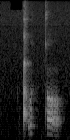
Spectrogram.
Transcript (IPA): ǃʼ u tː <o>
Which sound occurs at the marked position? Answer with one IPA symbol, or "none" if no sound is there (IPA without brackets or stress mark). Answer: o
